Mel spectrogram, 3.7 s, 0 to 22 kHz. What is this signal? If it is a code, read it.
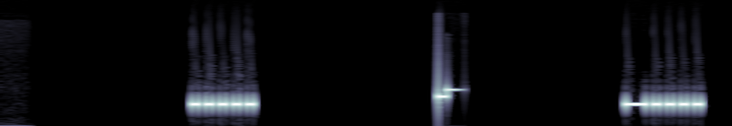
Morse code, heard as a keyed tone, about 36 wpm, 700 Hz. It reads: 5 6
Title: Single Letter-Number Alt 35wpm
